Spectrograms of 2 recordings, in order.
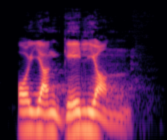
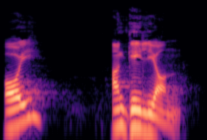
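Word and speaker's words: Euangelion (εὐαγγέλιον): Evangelium ist einfach die lateinische Aussprache des griechischen Wortes, das hier im Grundtext steht, Euangelion. Euangelion.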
